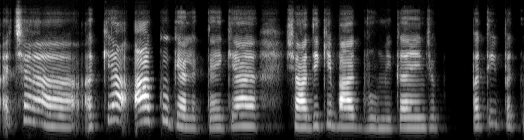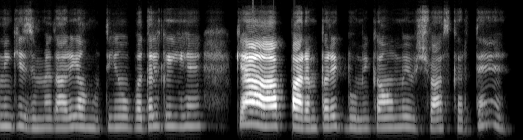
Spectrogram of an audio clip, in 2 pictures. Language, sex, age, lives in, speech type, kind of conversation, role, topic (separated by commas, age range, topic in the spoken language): Hindi, female, 20-24, India, conversation, podcast, host, प्यार और शादी के बारे में पीढ़ियों की धारणाएँ कैसे बदल रही हैं?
